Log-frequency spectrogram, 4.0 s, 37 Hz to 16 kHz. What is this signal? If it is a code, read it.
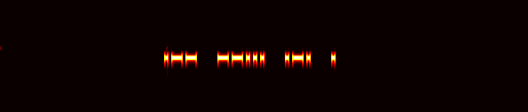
Morse code, heard as a keyed tone, about 46 wpm, spaced as for 32 wpm, 700 Hz. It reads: W7RE
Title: USA Call Signs - 4 Characters - 2x Character Spacing - 45wpm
